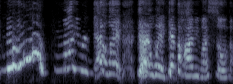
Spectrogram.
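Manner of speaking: high, loud protective cry; panicked shouting. Acted. Fan yelling to Mahiru to get away, panicked. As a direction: shout urgently to pull him to safety.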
